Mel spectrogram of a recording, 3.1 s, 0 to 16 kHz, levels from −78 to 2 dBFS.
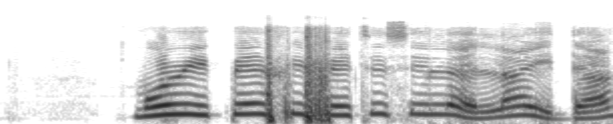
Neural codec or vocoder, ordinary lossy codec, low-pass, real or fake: none; Opus, 16 kbps; 7.2 kHz; real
